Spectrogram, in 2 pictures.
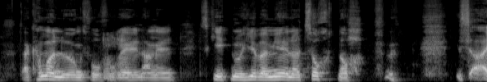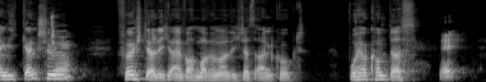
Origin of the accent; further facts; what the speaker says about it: Harz, Germany; Ich komme ursprünglich aus der Harzregion.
